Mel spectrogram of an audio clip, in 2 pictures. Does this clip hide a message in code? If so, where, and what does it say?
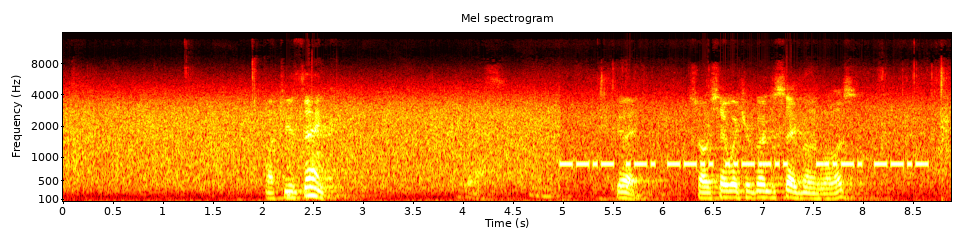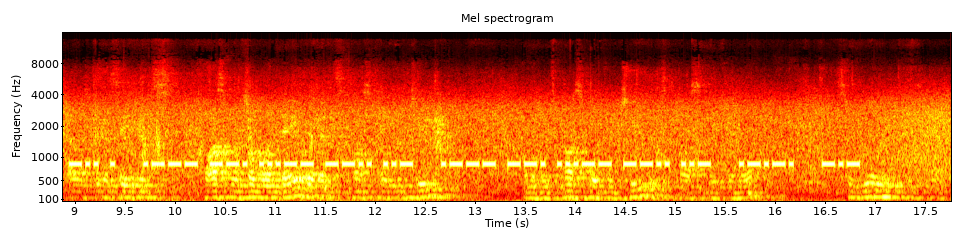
Yes: Morse code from 4.9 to 16.9 s, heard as a keyed tone, machine-sent, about 29 wpm, 860 Hz, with radio static. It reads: QRZ? CQ DE JG3ZU JG3ZU <AR> K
